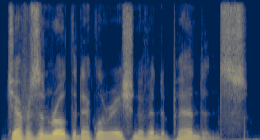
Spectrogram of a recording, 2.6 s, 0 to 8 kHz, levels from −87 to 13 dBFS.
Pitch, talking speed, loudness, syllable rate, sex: 120 Hz, 140 wpm, -19 LUFS, 6.7 syllables/s, male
